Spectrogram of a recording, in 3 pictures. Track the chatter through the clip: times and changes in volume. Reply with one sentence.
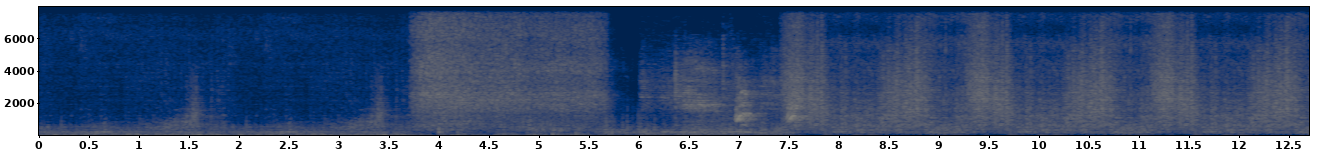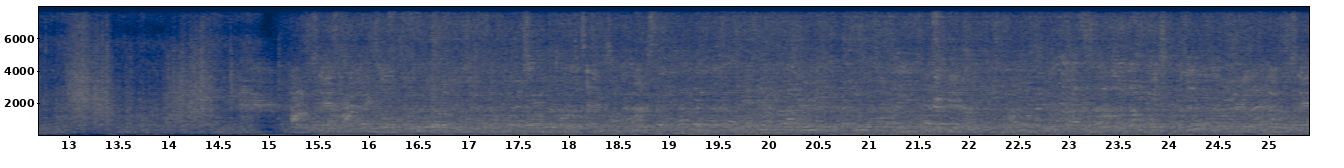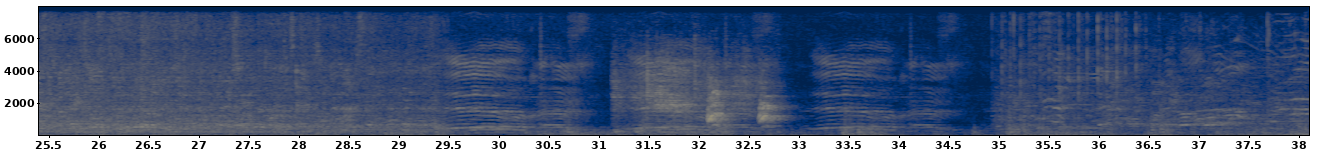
You can hear the chatter from 15.1 to 38.0 s, getting quieter.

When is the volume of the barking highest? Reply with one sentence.
The loudest moment of the barking is at 32 seconds.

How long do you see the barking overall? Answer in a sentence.
You can hear the barking for 5 seconds altogether.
